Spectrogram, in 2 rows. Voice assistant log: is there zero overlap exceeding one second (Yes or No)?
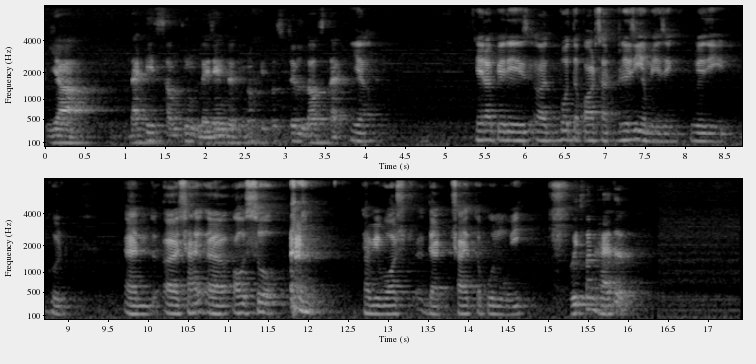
Yes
